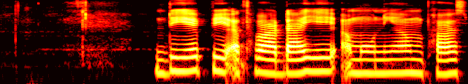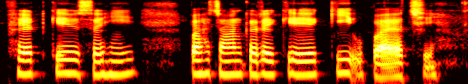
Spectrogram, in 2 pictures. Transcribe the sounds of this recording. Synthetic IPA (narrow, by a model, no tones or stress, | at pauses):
ɖiepiə̰t̪ʰʋaɖaːiʔə̰monijəmpʰaspʰeʈkesəɦi | pəɦt͡ʃaːnkəɾekekiʔupajət͡ʃʰḭ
